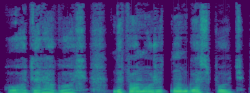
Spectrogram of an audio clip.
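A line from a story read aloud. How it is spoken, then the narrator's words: Tearful. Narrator (Russian): сквозь слезы сказала Тесс Кулуму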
